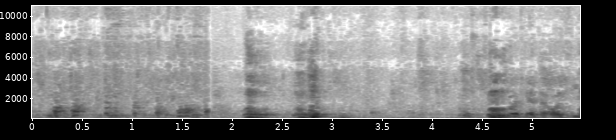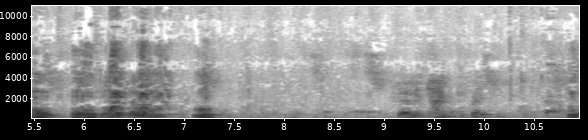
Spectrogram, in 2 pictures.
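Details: Piglets eating and sounding happy: bursts of short harmonic grunts and squeals come in clusters around two, five to seven and ten seconds, with quieter gaps between.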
